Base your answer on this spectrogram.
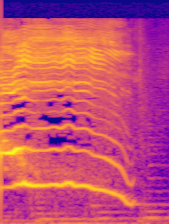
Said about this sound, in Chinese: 威尔伯大叫着：“喵！”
